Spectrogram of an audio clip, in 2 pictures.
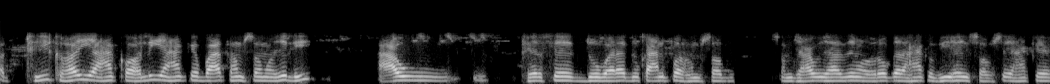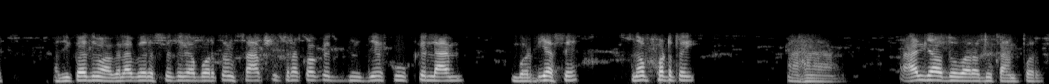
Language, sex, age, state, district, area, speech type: Maithili, male, 30-45, Bihar, Sitamarhi, rural, conversation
